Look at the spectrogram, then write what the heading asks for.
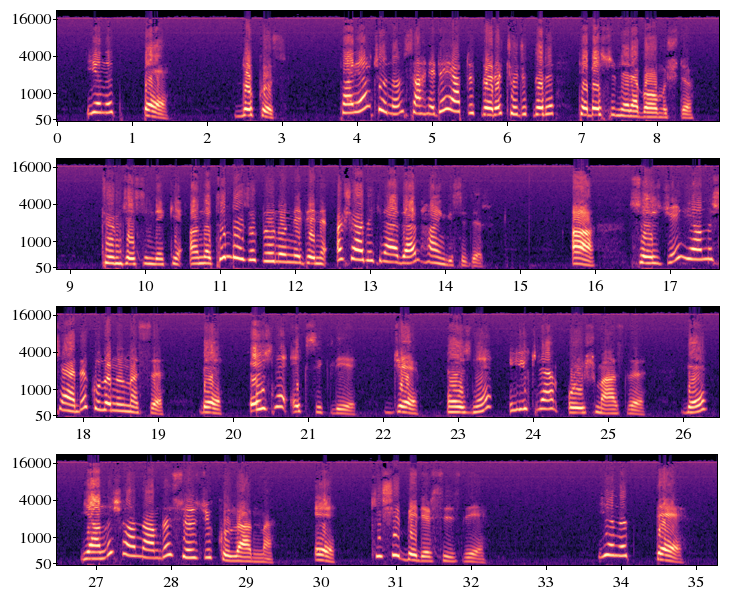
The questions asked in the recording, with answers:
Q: Tümcesindeki anlatım bozukluğunun nedeni aşağıdakilerden hangisidir?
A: Yanıt D.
